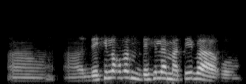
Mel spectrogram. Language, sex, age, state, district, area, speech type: Assamese, female, 60+, Assam, Morigaon, rural, conversation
